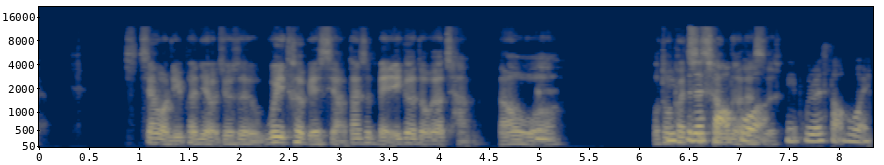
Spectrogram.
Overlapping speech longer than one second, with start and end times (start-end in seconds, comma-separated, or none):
6.3-7.5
